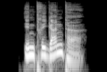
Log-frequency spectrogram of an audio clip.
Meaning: 1. comparative degree of intrigant 2. inflection of intrigant: strong/mixed nominative masculine singular 3. inflection of intrigant: strong genitive/dative feminine singular
- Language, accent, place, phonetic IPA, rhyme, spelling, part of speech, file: German, Germany, Berlin, [ɪntʁiˈɡantɐ], -antɐ, intriganter, adjective, De-intriganter.ogg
